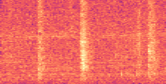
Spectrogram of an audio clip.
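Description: Quiet room tone with three faint short ticks spread across the two seconds.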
